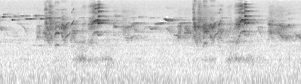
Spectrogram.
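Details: Apostlebirds gathered at their mud nest, Australia; harsh rasping calls in two main bursts, mixed with thin high chirps and a scratchy chatter, outdoors with light background noise.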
